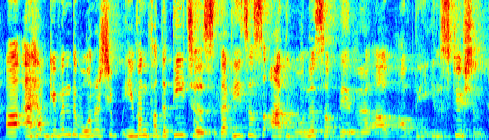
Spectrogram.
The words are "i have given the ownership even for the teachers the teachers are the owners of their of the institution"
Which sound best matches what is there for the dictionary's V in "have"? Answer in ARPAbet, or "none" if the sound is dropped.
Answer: V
